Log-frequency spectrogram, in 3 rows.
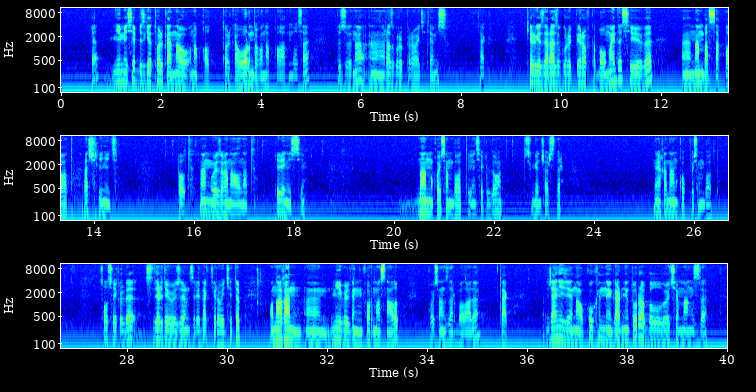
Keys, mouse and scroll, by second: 1.4 click, 6.5 click, 8.3 click, 14.5 click, 15.6 click, 16.0 click, 17.4 click, 18.1 click, 18.5 middle click, 18.9 middle click, 19.0 middle click, 19.4 middle click, 20.3-21.4 scroll, 22.4 click, 23.2-23.7 scroll, 26.0-27.6 scroll, 26.6 Escape, 27.9 click, 28.5 click, 30.6 Delete, 32.1 scroll, 33.4-34.0 scroll, 34.8 scroll, 36.4 scroll, 37.0-37.5 scroll, 38.8-40.0 scroll.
